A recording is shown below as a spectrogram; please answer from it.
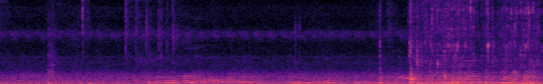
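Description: Tap water runs steadily into bottles as they are filled, a continuous close-up gush that grows brighter and fuller near the end, with faint talking underneath.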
